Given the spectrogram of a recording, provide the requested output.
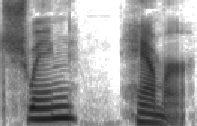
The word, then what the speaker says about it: Schwinghammer: We're pulling this from Paul Schwinghammer, pronounced Schwinghammer, and his book, Building Better Relationships.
